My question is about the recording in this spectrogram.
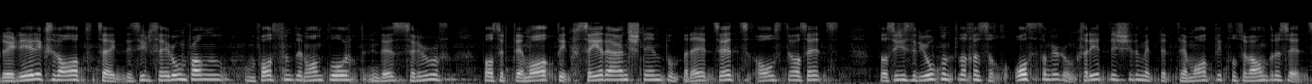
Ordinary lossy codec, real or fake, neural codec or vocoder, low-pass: none; fake; autoencoder, 22.05 kHz, a latent of 192 numbers a frame, VITS, trained on many speakers; 7.2 kHz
